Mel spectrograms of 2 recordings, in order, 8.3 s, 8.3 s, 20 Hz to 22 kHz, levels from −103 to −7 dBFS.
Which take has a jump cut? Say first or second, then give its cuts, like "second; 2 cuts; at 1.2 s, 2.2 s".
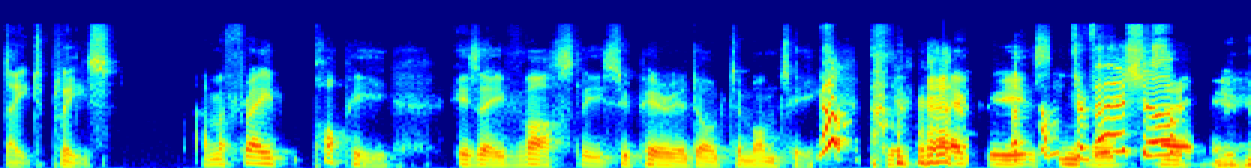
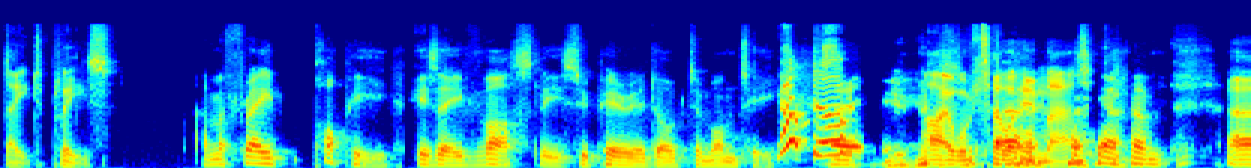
second; 2 cuts; at 2.7 s, 5.4 s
